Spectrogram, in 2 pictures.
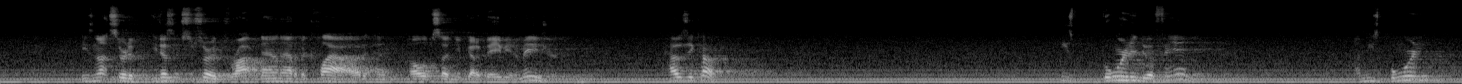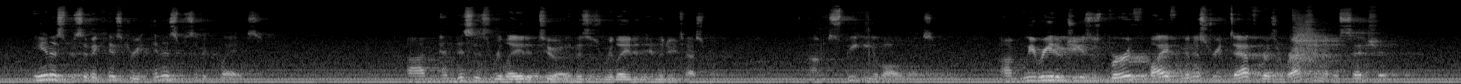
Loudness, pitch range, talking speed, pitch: -26 LUFS, 115-125 Hz, 160 wpm, 120 Hz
